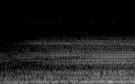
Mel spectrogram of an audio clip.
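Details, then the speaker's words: Diesel heater fitted in a VW T4, switched off after running hot: on the shutdown cool-down cycle the fan whirs steadily with a smooth tone that creeps upward as it speeds up; normal. "that thing gets a bit faster."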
